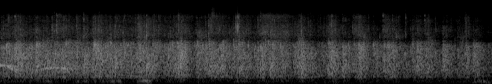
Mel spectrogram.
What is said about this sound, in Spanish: Dele un aplauso a nuestro Dios.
